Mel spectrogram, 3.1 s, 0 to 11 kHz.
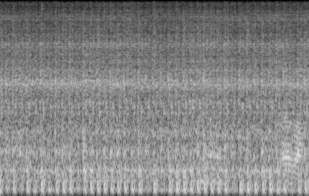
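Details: Honda Tiger single-cylinder motorcycle, hard to start when cold, with high compression: steady putter at about 3.5 beats per second, even and stable after carburetor setting; a healthy idle.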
